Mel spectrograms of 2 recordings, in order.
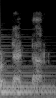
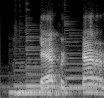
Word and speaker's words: debtor: इसमें B silent रहता है, हम डायरेक्ट पढ़ते हैं इसको डेटर, डेबिटर नहीं पढ़े।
